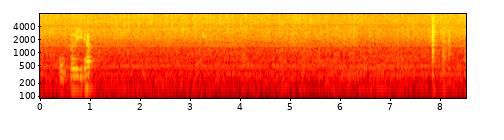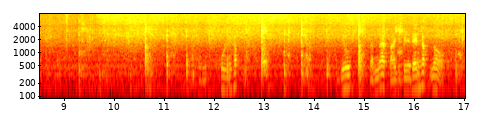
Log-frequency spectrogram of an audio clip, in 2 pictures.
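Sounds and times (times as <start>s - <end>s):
pork sizzling in a wok: 0.0s - 17.0s
metal spatula scraping a wok: 8.1s - 17.0s.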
